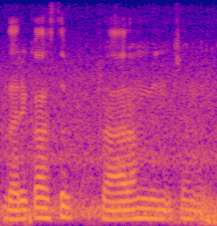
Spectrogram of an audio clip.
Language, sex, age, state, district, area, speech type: Telugu, male, 18-30, Andhra Pradesh, N T Rama Rao, urban, spontaneous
